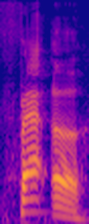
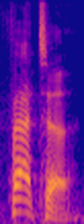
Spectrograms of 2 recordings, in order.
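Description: First: The middle t is dropped from the word. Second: The middle t is a clear crisp t sound. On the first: "ตัด, t, ทิ้ง" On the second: "อังกฤษแบบ, BBC, นะครับออกข่าวนะครับมี, t, ชัด"

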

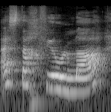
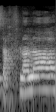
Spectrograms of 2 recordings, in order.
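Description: First: The word is said in full, every syllable. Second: The word is said clipped, syllables dropped. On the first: This is the standard literary Arabic form. "en arabe littéraire" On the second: This is the deformed form used in French. "en français on dit"

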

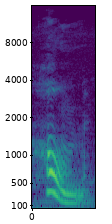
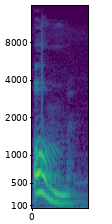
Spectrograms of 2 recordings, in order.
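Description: First: The starting h sound is pronounced. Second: The starting h sound is dropped. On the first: This is how the word is normally said. "instead of home" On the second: This is how a French speaker says it. "French speakers say home"

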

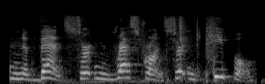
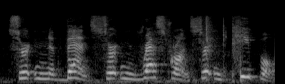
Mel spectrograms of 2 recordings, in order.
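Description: Both takes have the same delivery.

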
